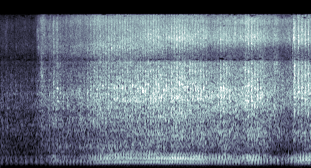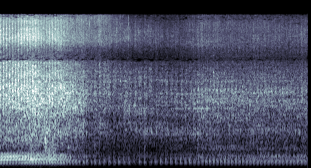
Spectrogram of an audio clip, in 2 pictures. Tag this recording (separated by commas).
Car, Vehicle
